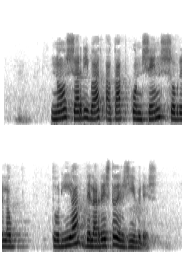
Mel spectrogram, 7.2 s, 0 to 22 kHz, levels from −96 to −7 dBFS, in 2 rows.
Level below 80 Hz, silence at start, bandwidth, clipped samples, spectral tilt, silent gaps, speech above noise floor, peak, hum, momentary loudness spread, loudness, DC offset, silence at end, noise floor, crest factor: -60 dBFS; 1 s; 7.4 kHz; under 0.1%; -6.5 dB/octave; none; 45 dB; -2 dBFS; none; 8 LU; -16 LUFS; under 0.1%; 0.7 s; -60 dBFS; 16 dB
